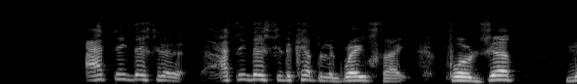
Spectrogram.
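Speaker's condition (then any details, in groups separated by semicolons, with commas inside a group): Cerebral palsy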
